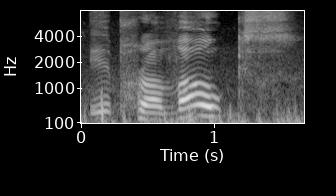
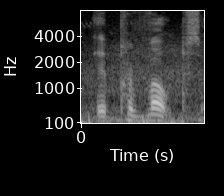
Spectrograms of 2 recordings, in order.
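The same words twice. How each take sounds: First: Stretched slow, loud provokes; drawn-out stress. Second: Said in the usual way. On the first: Shown as a demonstration. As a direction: lean hard on provokes, drawing it out. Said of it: "It provokes, okay?".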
